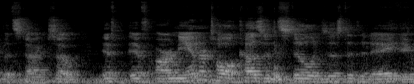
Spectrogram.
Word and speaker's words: Neanderthal: So the correct way to pronounce it would be Neanderthal, right? Because it comes from the Neander Cape of France.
